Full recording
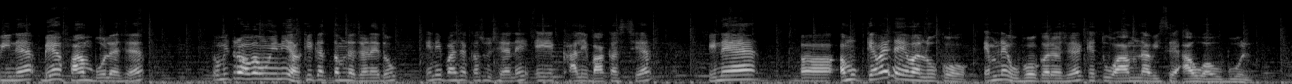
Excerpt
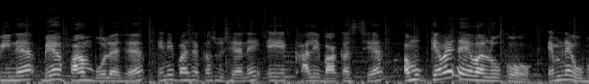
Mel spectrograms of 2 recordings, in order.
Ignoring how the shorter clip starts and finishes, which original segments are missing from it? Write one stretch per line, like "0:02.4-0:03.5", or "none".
0:01.6-0:04.3
0:06.7-0:08.3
